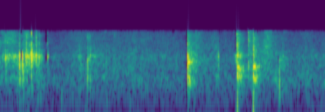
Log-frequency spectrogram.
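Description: Quiet handling noise with a few sharp clicks and light knocks, the strongest a little past halfway, then two close together about three seconds in.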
